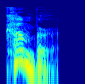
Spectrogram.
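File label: "cumber", British English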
